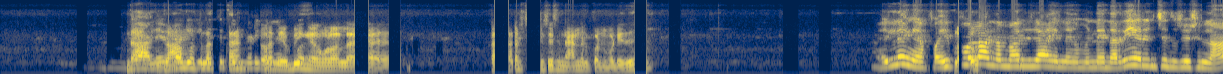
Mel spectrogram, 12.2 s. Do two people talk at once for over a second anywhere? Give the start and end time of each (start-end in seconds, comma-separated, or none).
1.3-3.0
